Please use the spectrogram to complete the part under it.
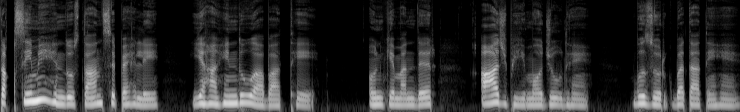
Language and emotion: Urdu, neutral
